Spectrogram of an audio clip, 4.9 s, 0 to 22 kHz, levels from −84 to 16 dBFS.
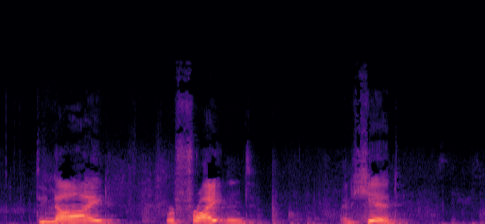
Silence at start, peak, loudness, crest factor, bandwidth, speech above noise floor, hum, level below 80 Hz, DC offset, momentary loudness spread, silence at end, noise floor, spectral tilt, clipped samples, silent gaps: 0.4 s; 0 dBFS; -15 LUFS; 16 dB; 12.5 kHz; 33 dB; none; -56 dBFS; under 0.1%; 21 LU; 0.85 s; -48 dBFS; -6 dB/octave; under 0.1%; none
